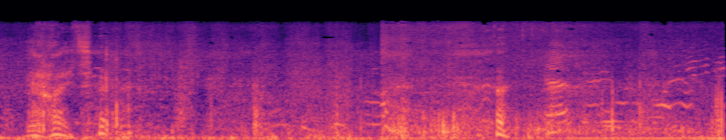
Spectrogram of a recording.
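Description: Children shout and laugh excitedly outdoors.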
